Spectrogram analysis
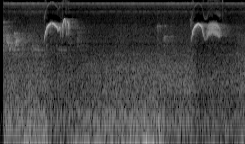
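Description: Eastern Phoebe giving two high, two-part phrases about three seconds apart: a sharp arched note followed by a rougher buzzy note, over a faint hiss.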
